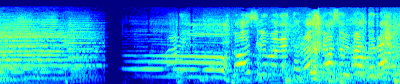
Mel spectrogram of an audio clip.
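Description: A children's song with a backing band fades out over the first second and drops to a brief silence. Then high-pitched children's voices call out over music that starts up again and grows louder.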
